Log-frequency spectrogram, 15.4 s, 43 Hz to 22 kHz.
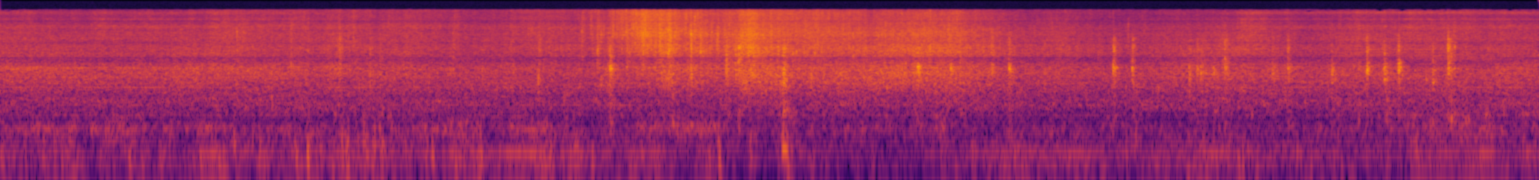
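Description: Wacker Neuson ET90 mini excavator's diesel engine running steadily over the rush of river water, with stones clattering and a sharp knock near the middle as the bucket works gravel, and scattered clicks of stone later on.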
